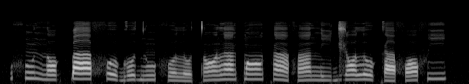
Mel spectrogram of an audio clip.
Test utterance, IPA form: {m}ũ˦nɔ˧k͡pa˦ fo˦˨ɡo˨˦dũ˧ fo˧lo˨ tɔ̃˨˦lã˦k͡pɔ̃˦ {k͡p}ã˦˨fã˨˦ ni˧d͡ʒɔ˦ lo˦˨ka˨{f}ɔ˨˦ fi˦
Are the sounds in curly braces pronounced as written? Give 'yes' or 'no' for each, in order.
no, no, yes

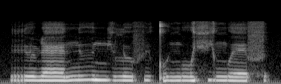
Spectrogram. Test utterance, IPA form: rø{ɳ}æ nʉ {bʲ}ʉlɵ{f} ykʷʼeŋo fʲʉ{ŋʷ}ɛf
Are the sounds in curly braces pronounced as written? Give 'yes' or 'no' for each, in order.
yes, no, yes, yes

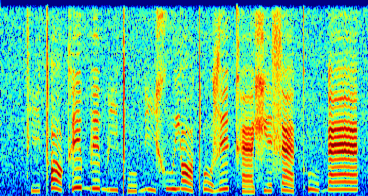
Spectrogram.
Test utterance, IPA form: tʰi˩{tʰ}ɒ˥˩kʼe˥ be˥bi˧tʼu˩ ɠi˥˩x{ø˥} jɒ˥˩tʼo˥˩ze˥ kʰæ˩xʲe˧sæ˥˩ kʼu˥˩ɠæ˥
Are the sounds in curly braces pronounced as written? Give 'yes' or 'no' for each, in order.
no, no

